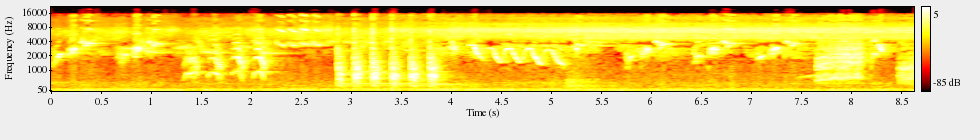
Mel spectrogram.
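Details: Stressed, excited Javan myna in full, active song, in a recording meant for prompting other birds. Choppy chirps and rasping bursts give way to a rapidly looping, wavy whistle, then scratchy notes against constant high hiss.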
